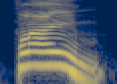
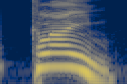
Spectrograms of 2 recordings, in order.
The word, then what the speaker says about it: climb: CLIMB, क्लाइम, क्या पढ़ेंगे? क्लाइम, क्लाइम। बी का उच्चारण नहीं होगा, बी साइलेंट है।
